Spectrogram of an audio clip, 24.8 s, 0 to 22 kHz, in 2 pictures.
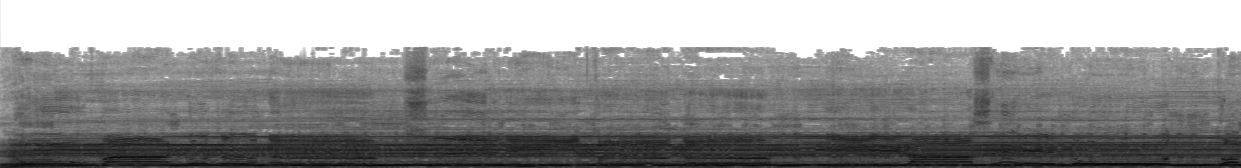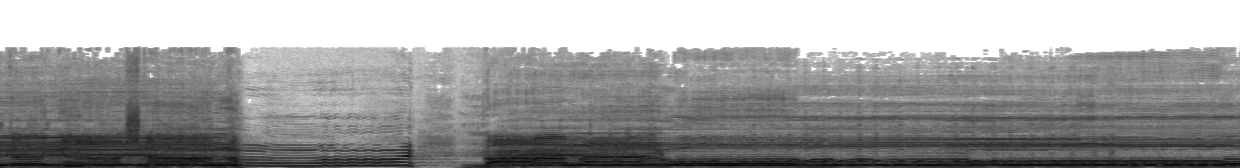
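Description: Albanian Lab iso-polyphonic folk singing: a group holds a steady sung drone (iso) while solo voices weave ornamented melody lines above it. About 15 s in, the drone stops and one voice sings alone with downward glides. After a brief pause the full group and drone come back in.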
